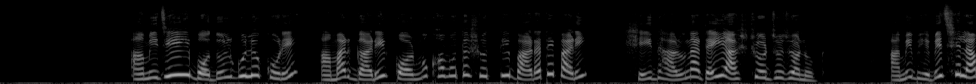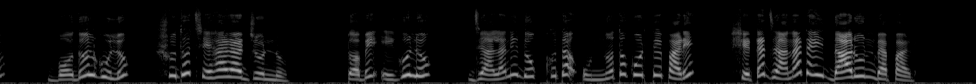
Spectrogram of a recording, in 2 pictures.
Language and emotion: Bengali, surprised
